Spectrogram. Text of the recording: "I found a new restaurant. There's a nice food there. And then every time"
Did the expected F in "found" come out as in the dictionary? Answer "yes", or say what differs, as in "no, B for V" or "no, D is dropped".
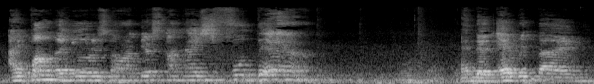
no, P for F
